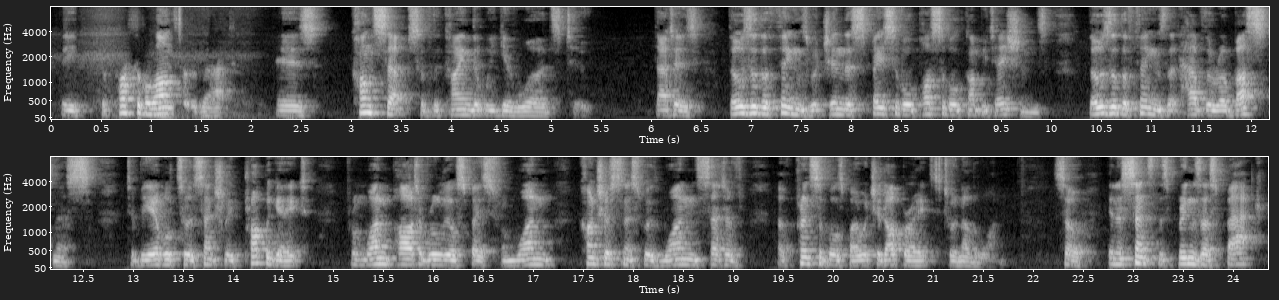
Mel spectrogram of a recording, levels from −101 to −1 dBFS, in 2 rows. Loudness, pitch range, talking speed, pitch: -21 LUFS, 125-150 Hz, 180 wpm, 135 Hz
